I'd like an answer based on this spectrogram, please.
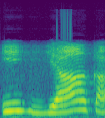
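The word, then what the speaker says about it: إياك: ایاکا میں یا پر زبر اور اس کے بعد الف ہے، یہاں الف مدہ ہے، یعنی ایا پڑھنے کے بعد ایاکا پڑھیں گے.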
